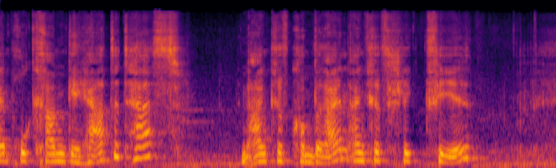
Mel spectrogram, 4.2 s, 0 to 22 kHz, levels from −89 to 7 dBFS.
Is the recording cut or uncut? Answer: uncut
